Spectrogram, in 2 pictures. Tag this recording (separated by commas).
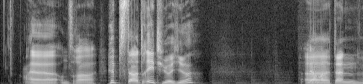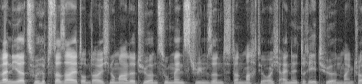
Speech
